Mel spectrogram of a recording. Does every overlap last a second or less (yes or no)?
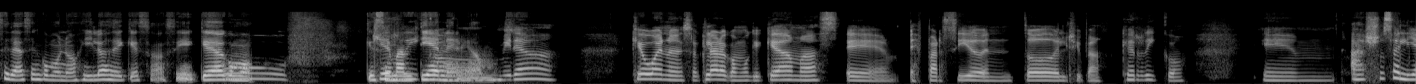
no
